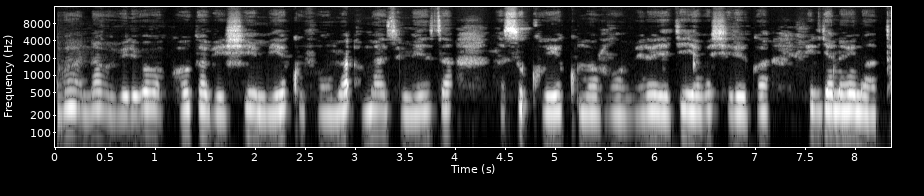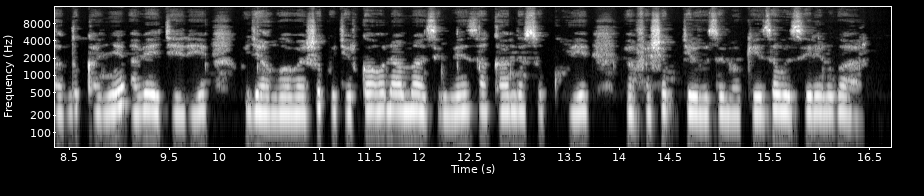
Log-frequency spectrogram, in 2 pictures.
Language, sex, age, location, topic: Kinyarwanda, female, 18-24, Kigali, health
